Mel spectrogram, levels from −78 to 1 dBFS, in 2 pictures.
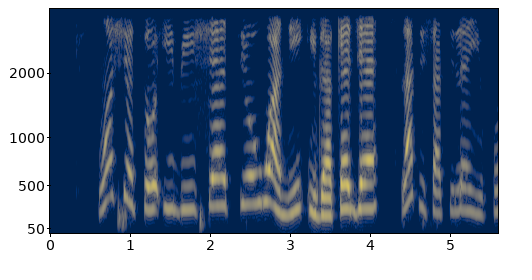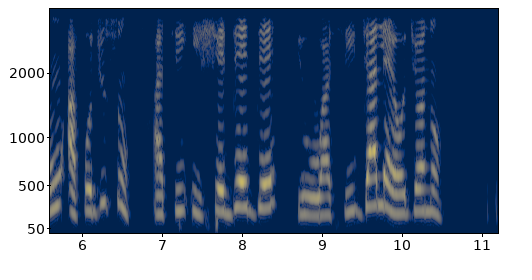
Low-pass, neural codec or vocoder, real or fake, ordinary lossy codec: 3.6 kHz; vocoder, 44.1 kHz, 80 mel bands, Vocos; fake; none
